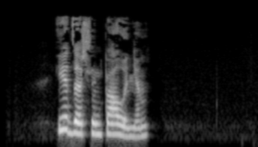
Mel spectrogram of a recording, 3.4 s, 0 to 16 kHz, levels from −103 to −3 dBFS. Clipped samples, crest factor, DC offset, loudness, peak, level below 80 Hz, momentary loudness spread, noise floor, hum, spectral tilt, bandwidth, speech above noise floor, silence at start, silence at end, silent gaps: under 0.1%; 22 dB; under 0.1%; -24 LUFS; -6 dBFS; -82 dBFS; 15 LU; -83 dBFS; none; -4.5 dB/octave; 11.5 kHz; 60 dB; 0.75 s; 1.5 s; none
